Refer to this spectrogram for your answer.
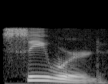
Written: seaward

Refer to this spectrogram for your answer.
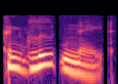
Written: conglutinate

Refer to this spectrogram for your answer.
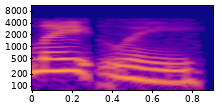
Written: lately

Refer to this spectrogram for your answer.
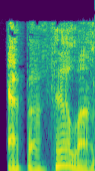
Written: epiphyllum

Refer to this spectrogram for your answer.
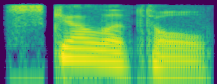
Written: skeletal

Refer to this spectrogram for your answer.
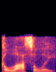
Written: colossally

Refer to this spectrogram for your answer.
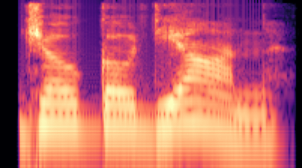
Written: zhoukoudian

